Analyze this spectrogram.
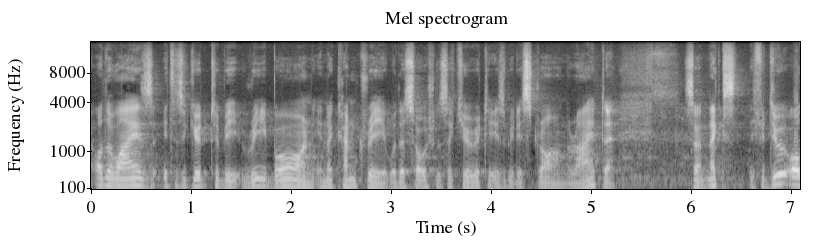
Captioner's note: laughter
